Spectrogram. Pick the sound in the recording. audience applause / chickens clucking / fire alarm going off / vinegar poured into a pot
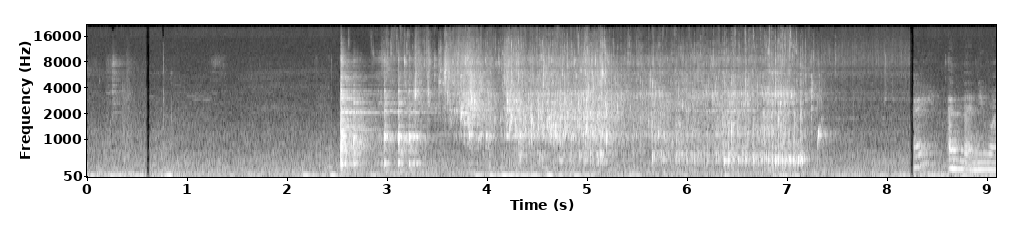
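vinegar poured into a pot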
